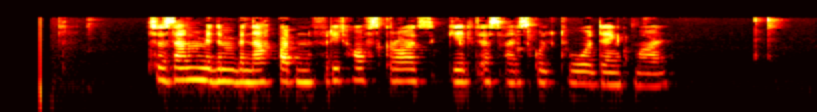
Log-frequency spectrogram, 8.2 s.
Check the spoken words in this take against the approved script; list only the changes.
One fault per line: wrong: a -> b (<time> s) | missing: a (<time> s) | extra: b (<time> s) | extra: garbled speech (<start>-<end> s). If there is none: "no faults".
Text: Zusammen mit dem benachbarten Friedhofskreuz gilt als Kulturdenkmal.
extra: es (4.8 s)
